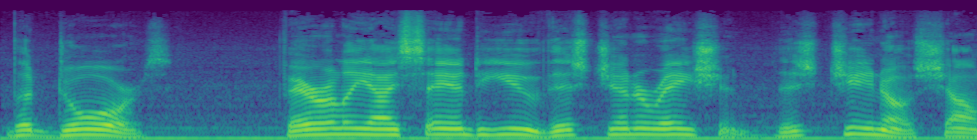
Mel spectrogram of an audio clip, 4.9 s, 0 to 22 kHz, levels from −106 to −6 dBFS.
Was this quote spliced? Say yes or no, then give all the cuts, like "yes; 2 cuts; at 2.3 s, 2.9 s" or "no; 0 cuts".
no; 0 cuts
